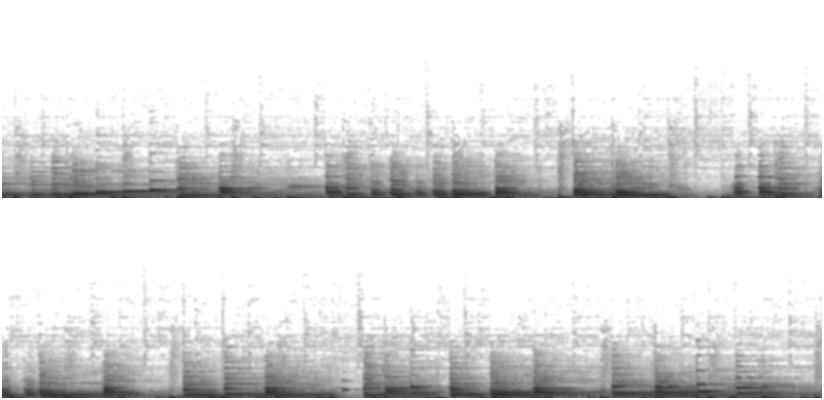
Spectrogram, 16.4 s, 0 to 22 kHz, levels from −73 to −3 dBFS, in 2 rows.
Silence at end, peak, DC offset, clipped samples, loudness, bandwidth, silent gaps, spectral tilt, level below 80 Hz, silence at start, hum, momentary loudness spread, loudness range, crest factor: 0 s; -4 dBFS; under 0.1%; under 0.1%; -16 LUFS; 12 kHz; none; -6.5 dB/octave; -24 dBFS; 0 s; none; 7 LU; 2 LU; 12 dB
